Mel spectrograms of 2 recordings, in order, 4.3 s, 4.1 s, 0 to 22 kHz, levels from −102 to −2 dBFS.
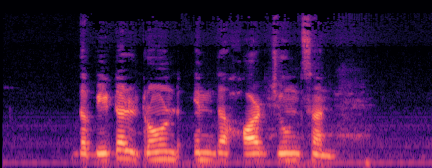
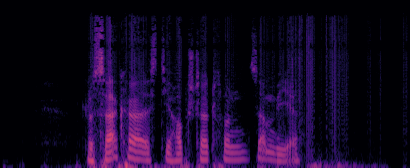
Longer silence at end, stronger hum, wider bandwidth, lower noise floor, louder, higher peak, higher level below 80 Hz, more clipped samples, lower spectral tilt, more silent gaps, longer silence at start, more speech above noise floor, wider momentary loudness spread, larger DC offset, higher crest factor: about the same, 0.65 s vs 0.55 s; neither; about the same, 16 kHz vs 16.5 kHz; second, -59 dBFS vs -84 dBFS; first, -24 LUFS vs -53 LUFS; first, -4 dBFS vs -32 dBFS; first, -58 dBFS vs -70 dBFS; neither; first, -6 dB/octave vs -4.5 dB/octave; neither; about the same, 0.75 s vs 0.85 s; first, 36 dB vs 31 dB; second, 11 LU vs 16 LU; neither; about the same, 20 dB vs 22 dB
